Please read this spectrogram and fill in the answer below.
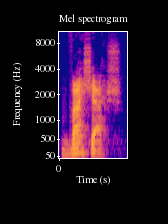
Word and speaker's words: Vasas: the first episode uh says that it's pronounced vashash so i'm gonna try ovashash of it's soft s's so i'm gonna try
